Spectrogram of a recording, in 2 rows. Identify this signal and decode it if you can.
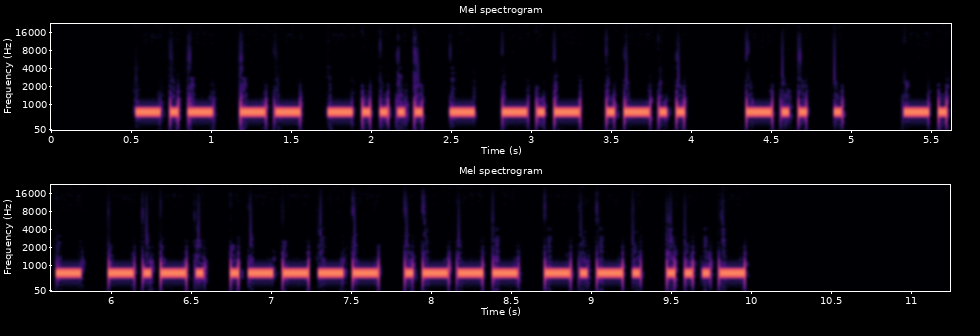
Morse code, heard as a keyed tone, about 22 wpm, 700 Hz. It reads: KM6TKL DE KC1JCV
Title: USA Callsign DE Callsign 22wpm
